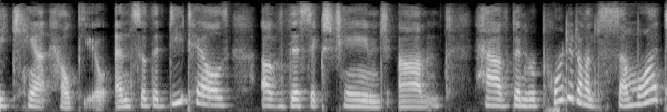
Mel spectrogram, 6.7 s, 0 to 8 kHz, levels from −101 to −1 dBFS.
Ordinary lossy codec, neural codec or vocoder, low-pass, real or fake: MP3, 48 kbps; vocoder, 44.1 kHz, 128 mel bands, Pupu-Vocoder; 7.2 kHz; fake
